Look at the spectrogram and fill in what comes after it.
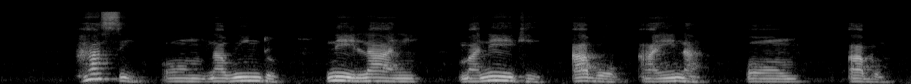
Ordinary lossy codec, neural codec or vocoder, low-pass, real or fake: Opus, 16 kbps; none; 14.4 kHz; real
